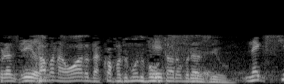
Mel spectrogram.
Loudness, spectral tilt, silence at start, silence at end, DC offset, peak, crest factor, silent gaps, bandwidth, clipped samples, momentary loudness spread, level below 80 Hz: -25 LUFS; -11 dB/octave; 0 s; 0 s; under 0.1%; -10 dBFS; 14 dB; none; 4 kHz; under 0.1%; 6 LU; -54 dBFS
